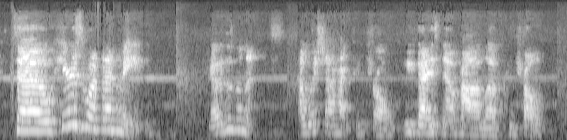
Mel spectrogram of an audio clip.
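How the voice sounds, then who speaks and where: A woman projects a raised, high-pitched voice with a bright, sharp tone and very wide pitch swings. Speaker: real estate office leader. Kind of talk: sales meeting presentation. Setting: video call. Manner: loud.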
